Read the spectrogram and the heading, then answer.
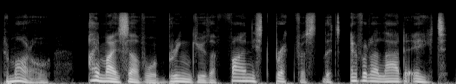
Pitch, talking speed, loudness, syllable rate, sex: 120 Hz, 195 wpm, -18 LUFS, 5.3 syllables/s, male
